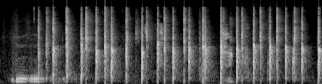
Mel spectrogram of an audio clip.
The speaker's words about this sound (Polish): Więcej się nie da. Wszystkich w studio zaangażowałem do braw.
